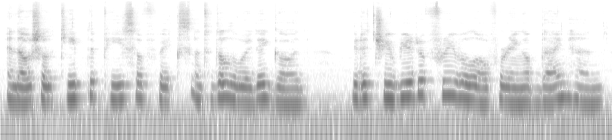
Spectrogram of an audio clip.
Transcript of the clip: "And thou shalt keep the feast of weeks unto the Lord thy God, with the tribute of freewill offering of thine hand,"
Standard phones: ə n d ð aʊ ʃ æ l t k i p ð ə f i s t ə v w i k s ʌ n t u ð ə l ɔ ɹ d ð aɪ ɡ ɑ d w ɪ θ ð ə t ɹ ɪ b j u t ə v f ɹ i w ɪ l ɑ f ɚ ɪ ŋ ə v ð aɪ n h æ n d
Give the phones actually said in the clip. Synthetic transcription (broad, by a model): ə n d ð aʊ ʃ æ l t k i p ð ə p i s ə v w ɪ k s ʌ n t u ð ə l ɔ ɹ d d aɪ ɡ ɑ d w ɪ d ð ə t ɹ ɪ b j u t ə v f ɹ i w ɪ l ɑ f ɚ ɪ ŋ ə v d aɪ n h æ n d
